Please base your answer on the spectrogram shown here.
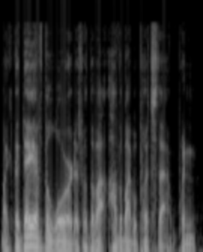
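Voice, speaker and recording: A man co-hosting a podcast, carefully explaining scripture in casual chat and slowing down to stress key words. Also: sits low, a little mellow, no room sound, clean studio sound. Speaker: podcast co-host. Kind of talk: casual Bible teaching chat.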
